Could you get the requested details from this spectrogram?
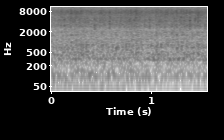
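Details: Kavinstar Prime heavy-duty cash counting machine with fake note detection: smooth, even rapid whirring and flutter with no hesitation or jams; the note counter is running normally in continuous mode.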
